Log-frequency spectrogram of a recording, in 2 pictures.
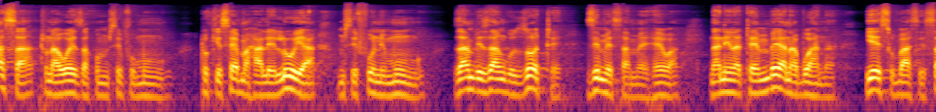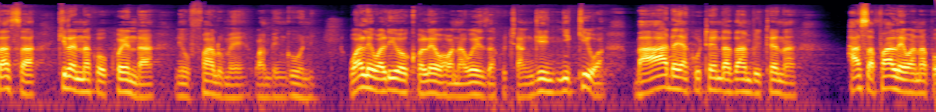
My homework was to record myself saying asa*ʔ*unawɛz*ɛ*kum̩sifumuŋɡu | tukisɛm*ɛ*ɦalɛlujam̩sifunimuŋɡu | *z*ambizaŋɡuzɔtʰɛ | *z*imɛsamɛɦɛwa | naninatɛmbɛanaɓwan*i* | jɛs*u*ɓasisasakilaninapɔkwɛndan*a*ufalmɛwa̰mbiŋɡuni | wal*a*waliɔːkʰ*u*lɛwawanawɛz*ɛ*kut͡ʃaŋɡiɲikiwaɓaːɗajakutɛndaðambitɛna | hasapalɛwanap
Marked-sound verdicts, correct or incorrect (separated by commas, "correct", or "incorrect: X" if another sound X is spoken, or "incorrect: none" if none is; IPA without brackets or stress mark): incorrect: t, incorrect: a, incorrect: a, incorrect: ð, correct, incorrect: a, correct, incorrect: i, incorrect: ɛ, incorrect: ɔ, incorrect: a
